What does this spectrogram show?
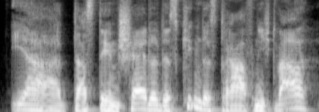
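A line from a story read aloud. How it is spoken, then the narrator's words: Sudden excited shout. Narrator (German): rief da der Famulus plötzlich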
